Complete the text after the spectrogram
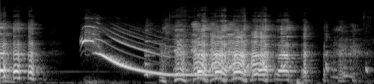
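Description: A slide whistle swoops downward in one falling glide, fairly loud, played to express shaking one's head, as people break into laughter that carries on over the tail of the tone.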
